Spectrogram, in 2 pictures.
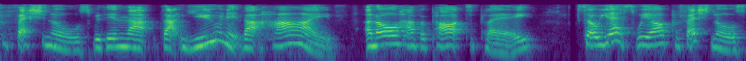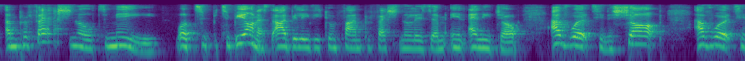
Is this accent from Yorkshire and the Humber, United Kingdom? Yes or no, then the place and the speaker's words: yes; South Yorkshire coalfield, Yorkshire and the Humber, United Kingdom; I'm from the South Yorkshire coalfield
